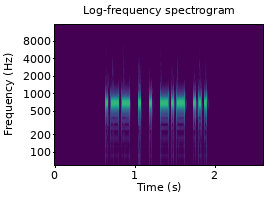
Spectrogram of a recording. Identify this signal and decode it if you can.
Morse code, heard as a keyed tone, about 36 wpm, 700 Hz. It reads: WEEKS
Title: Sets of 5 Words - New Word Drill - 35wpm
